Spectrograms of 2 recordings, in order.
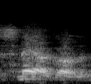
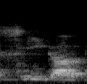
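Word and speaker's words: Sméagol: Despite the spelling and accent, my father himself did not pronounce these names as Smeagol and Deagol, but as Smeagol and Deagol.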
